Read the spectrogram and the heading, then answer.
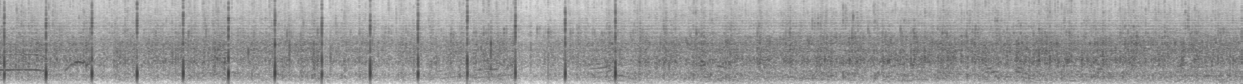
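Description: A large church audience applauds steadily for several seconds, cheering for people's courage to walk down the aisle, with mingled cheers and crowd noise and some sharp individual claps standing out early on, before the ovation gradually settles into a softer, diffuse wash.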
